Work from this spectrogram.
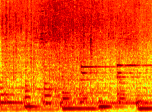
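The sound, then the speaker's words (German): An egg fries in a pan as a research robot cooks it, giving a steady crackling sizzle that continues at an even level with no voices. “So kann er beispielsweise ein Ei braten”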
